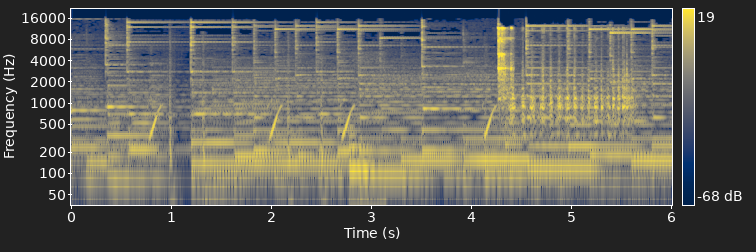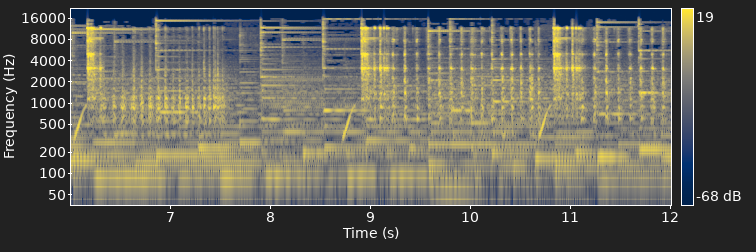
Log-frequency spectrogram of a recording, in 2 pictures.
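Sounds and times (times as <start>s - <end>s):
cartoon plate clattering and spinning: 4.3s - 7.6s, 8.7s - 12.0s.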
